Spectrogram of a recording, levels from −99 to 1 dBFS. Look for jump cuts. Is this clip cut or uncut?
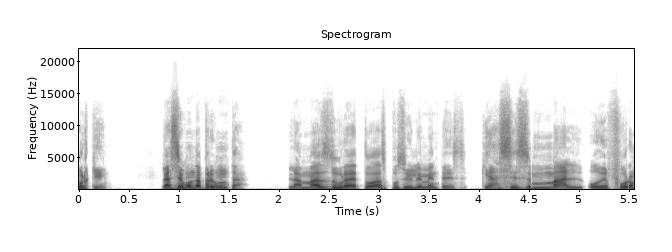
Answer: uncut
